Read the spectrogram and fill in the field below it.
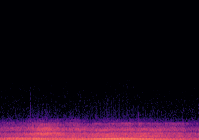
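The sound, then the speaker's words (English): A chartered plane's engines drone loudly and steadily as it takes off for Miami, a thick low rumble with humming tones that swells slightly midway, as if climbing after takeoff. No one speaks. “So he chartered a plane, and we took off for Miami.”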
